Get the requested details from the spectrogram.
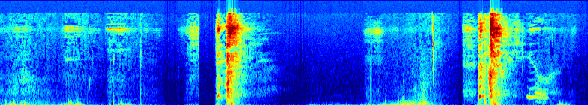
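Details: Two wet, forceful sneezes from a female, each preceded by quiet sniffing and a catching breath, in a quiet room; itchy nose from dust stirred up while cleaning.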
